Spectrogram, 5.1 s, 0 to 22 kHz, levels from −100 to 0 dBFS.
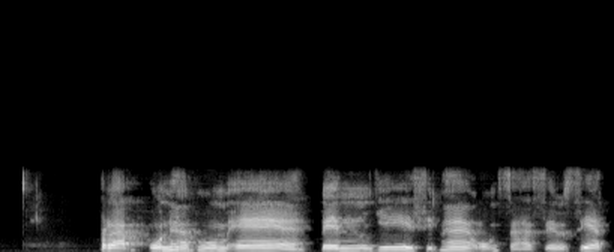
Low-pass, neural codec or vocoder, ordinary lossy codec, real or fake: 7.2 kHz; codec, 16 kHz, 16 kbps, FunCodec, trained on LibriTTS, 50 frames a second; none; fake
